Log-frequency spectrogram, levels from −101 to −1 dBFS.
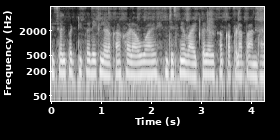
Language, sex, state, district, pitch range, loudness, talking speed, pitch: Hindi, female, Goa, North and South Goa, 160-180 Hz, -14 LUFS, 210 wpm, 170 Hz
